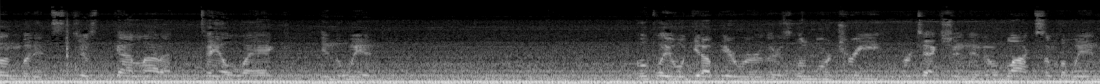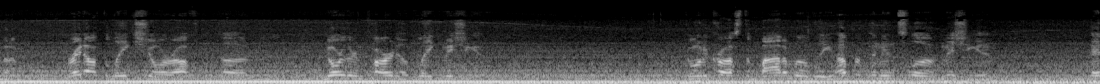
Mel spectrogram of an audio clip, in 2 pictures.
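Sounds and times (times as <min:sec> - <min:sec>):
man talking: 0:00.0 - 0:03.9, 0:06.4 - 0:15.9, 0:17.8 - 0:21.0
engine and road noise drone: 0:00.0 - 0:22.0.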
